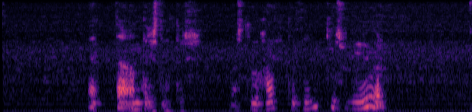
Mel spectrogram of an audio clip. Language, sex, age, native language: Icelandic, male, 30-39, Icelandic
